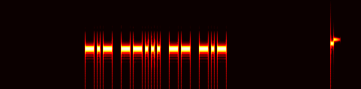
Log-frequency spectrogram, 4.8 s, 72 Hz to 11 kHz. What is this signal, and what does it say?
Morse code, heard as a keyed tone, about 30 wpm, 700 Hz. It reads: K7MK
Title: NA SOTA Activator Callsigns 30wpm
